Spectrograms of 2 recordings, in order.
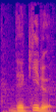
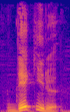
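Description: First: The pitch is high on ki, then falls. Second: The pitch is high on de, then falls. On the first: The speaker calls it right. "まず正しいイントネーションはできるです。" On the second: The speaker calls it wrong. "できるでにアクセントが来て、"

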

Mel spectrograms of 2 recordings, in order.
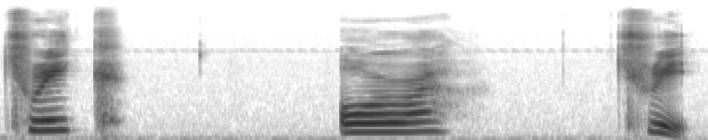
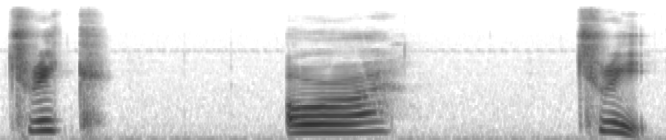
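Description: No difference in how they are said.

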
